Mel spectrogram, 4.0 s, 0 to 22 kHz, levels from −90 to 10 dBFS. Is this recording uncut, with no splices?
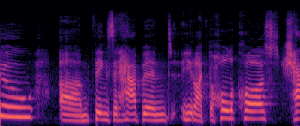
yes; 0 cuts

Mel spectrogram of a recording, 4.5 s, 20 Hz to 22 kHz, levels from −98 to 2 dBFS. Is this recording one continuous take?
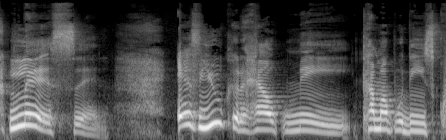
yes; 0 cuts

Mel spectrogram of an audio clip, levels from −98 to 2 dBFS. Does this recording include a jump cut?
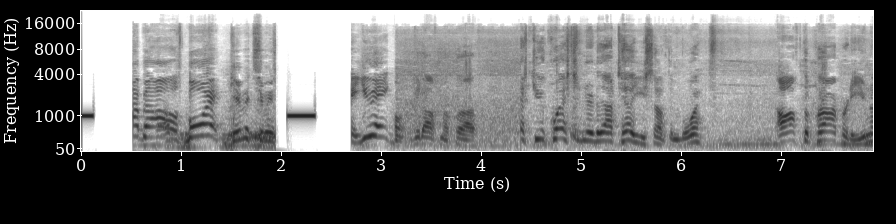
yes; 2 cuts; at 3.1 s, 4.4 s

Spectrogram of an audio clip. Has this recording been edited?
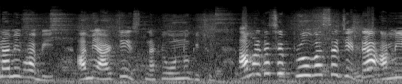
yes; 1 cut; at 2.0 s

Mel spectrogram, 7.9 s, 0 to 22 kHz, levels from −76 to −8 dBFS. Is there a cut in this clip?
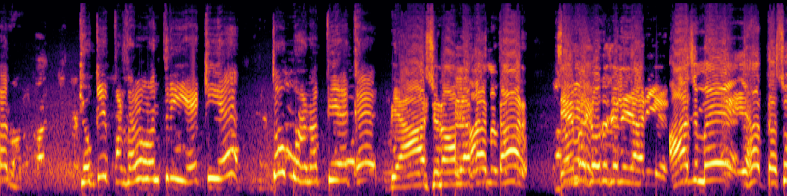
yes; 1 cut; at 4.5 s

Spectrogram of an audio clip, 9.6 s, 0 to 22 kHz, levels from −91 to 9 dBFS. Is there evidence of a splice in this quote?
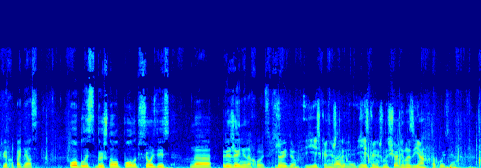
no; 0 cuts

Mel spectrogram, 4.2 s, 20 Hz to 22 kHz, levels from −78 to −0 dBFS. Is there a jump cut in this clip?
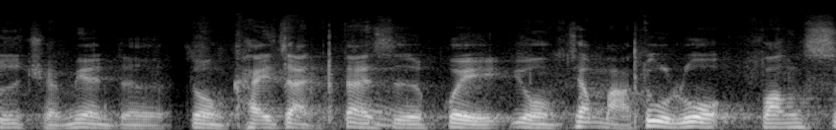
yes; 2 cuts; at 0.8 s, 2.8 s

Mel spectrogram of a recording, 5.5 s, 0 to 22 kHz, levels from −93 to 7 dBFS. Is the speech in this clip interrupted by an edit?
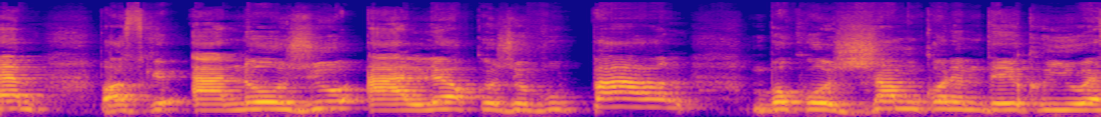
no; 0 cuts

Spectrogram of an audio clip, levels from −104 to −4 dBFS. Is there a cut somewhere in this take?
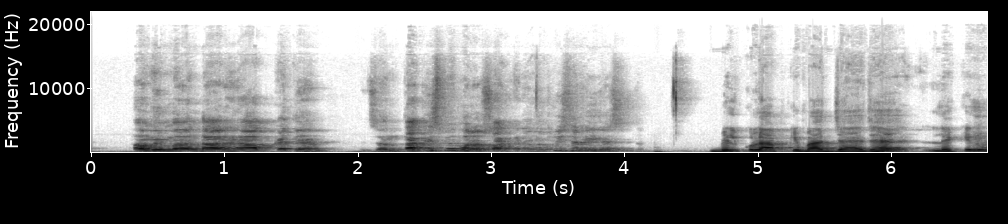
no; 0 cuts

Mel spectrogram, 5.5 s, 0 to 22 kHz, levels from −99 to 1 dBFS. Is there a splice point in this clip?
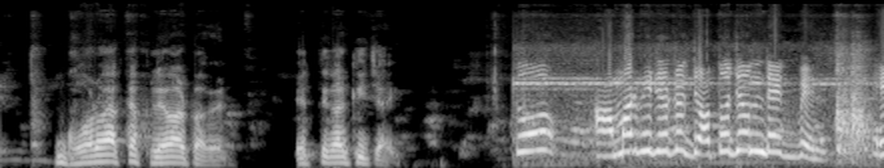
yes; 1 cut; at 3.2 s

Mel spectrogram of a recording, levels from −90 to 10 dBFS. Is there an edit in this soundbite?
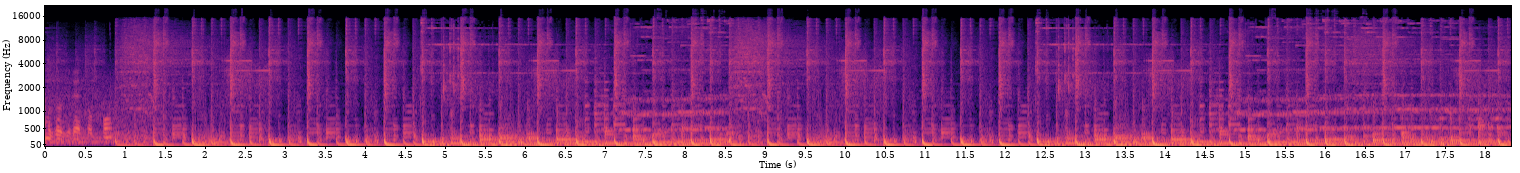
no; 0 cuts

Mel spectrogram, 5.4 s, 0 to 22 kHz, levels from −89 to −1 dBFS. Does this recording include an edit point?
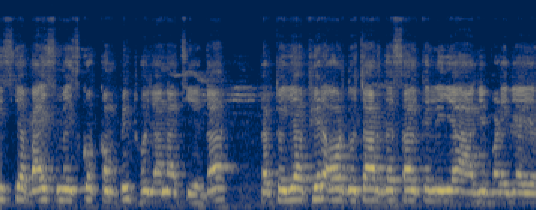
no; 0 cuts

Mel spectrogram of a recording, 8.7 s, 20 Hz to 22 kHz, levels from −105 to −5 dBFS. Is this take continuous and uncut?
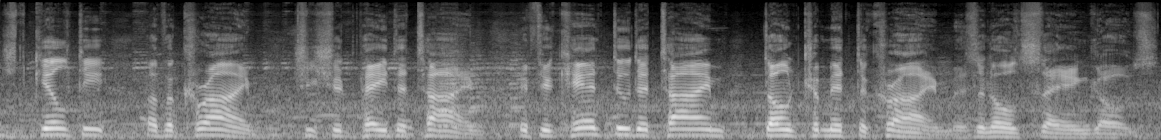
yes; 0 cuts

